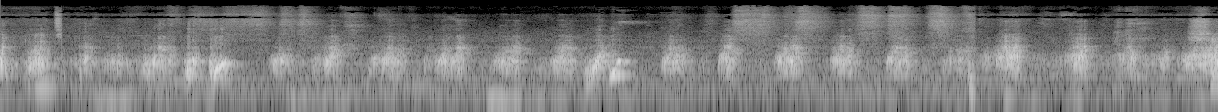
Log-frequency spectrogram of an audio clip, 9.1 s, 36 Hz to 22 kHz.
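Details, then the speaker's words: Fetal heartbeat on ultrasound Doppler at the mother's first prenatal checkup in hospital (she has had a previous caesarean): rapid, regular whooshing pulses, roughly 140 a minute. "and then maririnig din natin yung heartbeat niya dito"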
